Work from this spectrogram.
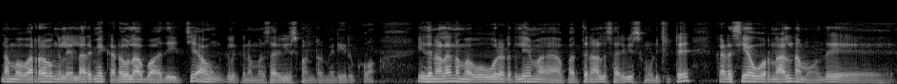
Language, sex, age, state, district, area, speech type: Tamil, male, 60+, Tamil Nadu, Sivaganga, urban, spontaneous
